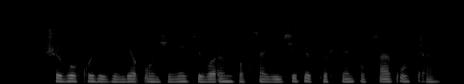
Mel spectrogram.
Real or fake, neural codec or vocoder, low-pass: fake; codec, 16 kHz, 1 kbps, FunCodec, trained on Chinese and English, 50 frames a second; 5.4 kHz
